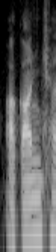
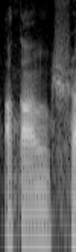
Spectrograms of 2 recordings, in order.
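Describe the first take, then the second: First: आकांक्षा said as aakaanchha; chh for ksh. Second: Said in the usual way. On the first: Shown as a demonstration. Teacher shows the error, आकांक्षा with chh. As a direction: put chh in place of क्ष in आकांक्षा. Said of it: "नहीं होता". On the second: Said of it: "होता है".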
